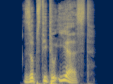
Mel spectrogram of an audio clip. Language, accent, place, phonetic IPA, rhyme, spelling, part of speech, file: German, Germany, Berlin, [zʊpstituˈiːɐ̯st], -iːɐ̯st, substituierst, verb, De-substituierst.ogg
- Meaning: second-person singular present of substituieren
